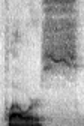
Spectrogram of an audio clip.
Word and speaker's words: flower: now you remember today the word AR sound the same who put a flower in the flower it sounds exactly the same in America and England and Scotland and Australia and New Zealand everywhere who put a flower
